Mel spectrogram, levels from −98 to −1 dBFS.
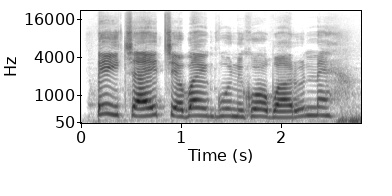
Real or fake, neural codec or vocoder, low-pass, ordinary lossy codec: fake; codec, 44.1 kHz, 7.8 kbps, Pupu-Codec; none; none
